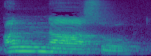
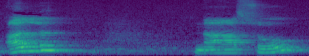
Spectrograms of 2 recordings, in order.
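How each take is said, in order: First: The L merges into the following N sound. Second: The article keeps its L sound before the noun. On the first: The speaker calls it right. "la will not be pronounced, it will be an-nasu" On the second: The speaker calls it wrong. "so it becomes al nasu"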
